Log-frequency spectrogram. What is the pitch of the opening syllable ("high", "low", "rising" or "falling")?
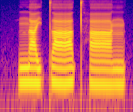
low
